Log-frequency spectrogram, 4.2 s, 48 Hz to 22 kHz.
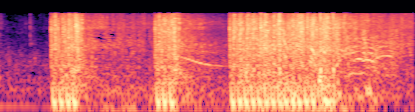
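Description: Gunfire from the Call of Duty Modern Warfare 3 video game: loud rapid automatic bursts in three separate strings, with brief gaps between them and a faint voice underneath.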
